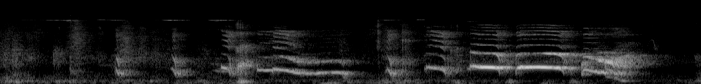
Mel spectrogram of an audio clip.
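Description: Labrador Retriever puppy whining: a few short whimpers, then a run of high-pitched whines that grow louder about halfway in, with the longest and loudest about five seconds in, and a final falling cry.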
